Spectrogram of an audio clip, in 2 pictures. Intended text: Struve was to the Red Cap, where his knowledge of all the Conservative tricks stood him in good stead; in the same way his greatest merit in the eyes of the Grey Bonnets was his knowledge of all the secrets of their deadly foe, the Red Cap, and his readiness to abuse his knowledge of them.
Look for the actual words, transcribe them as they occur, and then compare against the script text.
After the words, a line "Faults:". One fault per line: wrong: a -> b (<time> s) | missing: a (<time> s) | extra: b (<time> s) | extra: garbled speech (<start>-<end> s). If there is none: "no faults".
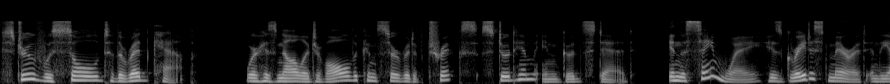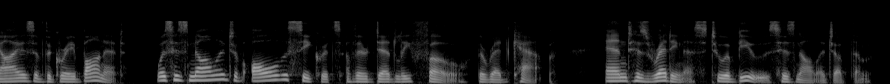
Struve was sold to the Red Cap, where his knowledge of all the Conservative tricks stood him in good stead; in the same way his greatest merit in the eyes of the Grey Bonnet was his knowledge of all the secrets of their deadly foe, the Red Cap, and his readiness to abuse his knowledge of them.
Faults:
extra: sold (0.6 s)
wrong: Bonnets -> Bonnet (9.6 s)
